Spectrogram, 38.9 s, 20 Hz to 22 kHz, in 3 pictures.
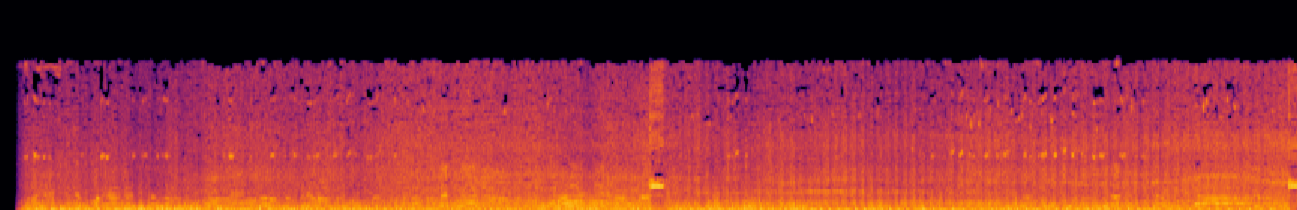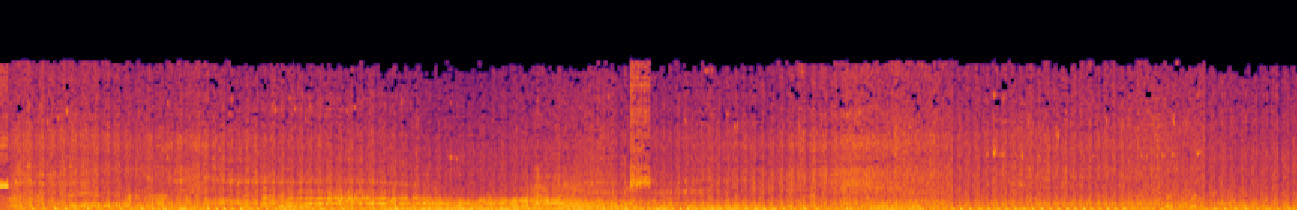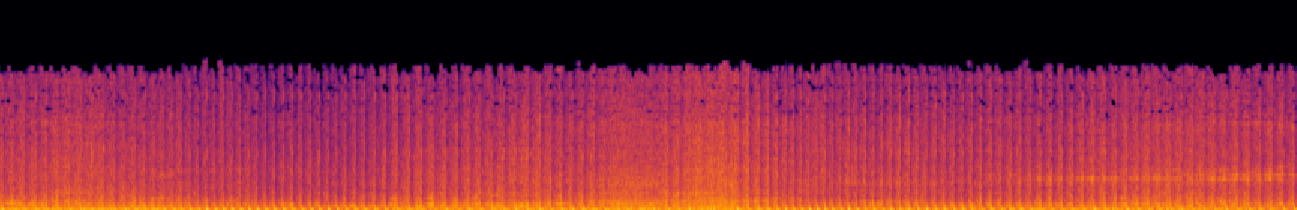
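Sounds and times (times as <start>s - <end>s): motorcycle engines droning: 0.2s - 38.9s
voices calling: 0.2s - 38.9s.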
